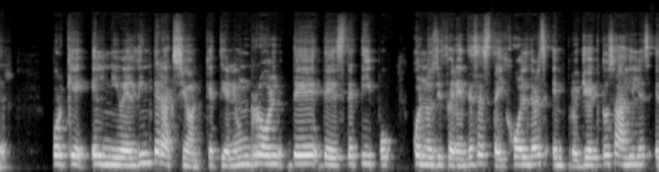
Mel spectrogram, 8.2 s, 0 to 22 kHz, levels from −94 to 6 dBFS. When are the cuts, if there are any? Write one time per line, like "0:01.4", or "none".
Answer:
none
